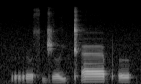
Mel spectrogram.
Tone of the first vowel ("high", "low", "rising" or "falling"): low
